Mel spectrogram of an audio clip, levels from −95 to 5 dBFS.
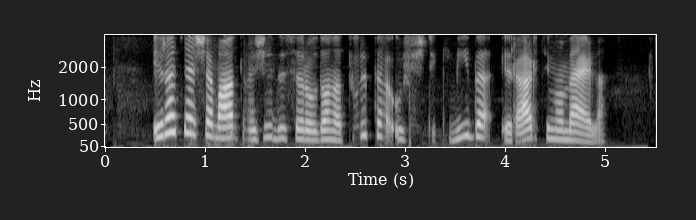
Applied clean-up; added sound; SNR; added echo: neural separator model SepFormer WHAM!.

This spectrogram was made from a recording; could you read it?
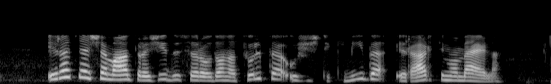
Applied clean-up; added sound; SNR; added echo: none; none; none; none.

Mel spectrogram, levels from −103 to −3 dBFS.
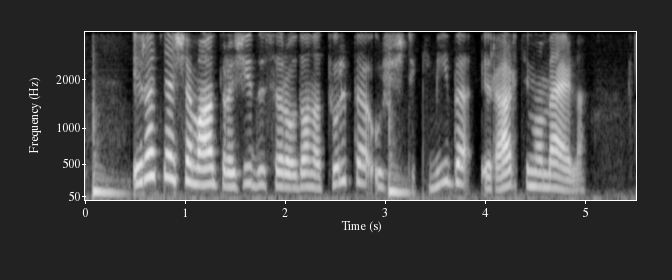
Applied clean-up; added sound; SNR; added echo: neural diffusion model UNIVERSE++.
